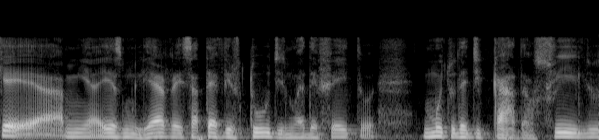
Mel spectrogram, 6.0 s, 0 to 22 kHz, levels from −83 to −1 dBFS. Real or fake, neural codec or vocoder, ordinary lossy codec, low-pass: real; none; none; 7.2 kHz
